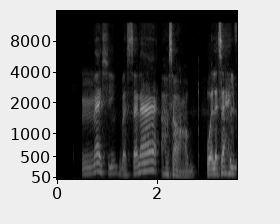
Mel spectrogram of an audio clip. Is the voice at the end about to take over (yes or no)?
yes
